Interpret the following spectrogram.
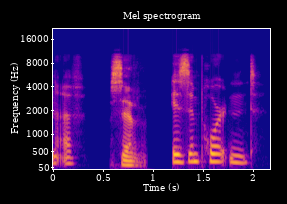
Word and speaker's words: ser: the pronunciation of Ser. is important, don't slur the R.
